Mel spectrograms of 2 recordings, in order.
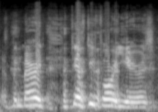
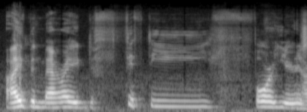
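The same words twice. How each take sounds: First: It is said fast. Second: It is said at a normal pace.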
